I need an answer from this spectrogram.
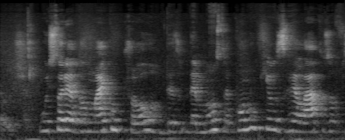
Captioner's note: speaking portuguese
